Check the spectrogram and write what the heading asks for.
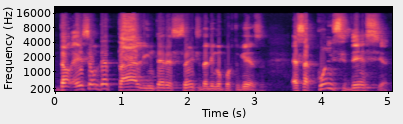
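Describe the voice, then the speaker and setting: A Brazilian man teaches a recorded online grammar lesson at a steady, explanatory pace. His voice sits in an ordinary middle pitch. He repeats key words and checks in with his listeners often. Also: normal speed. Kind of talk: recorded online class lecture.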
